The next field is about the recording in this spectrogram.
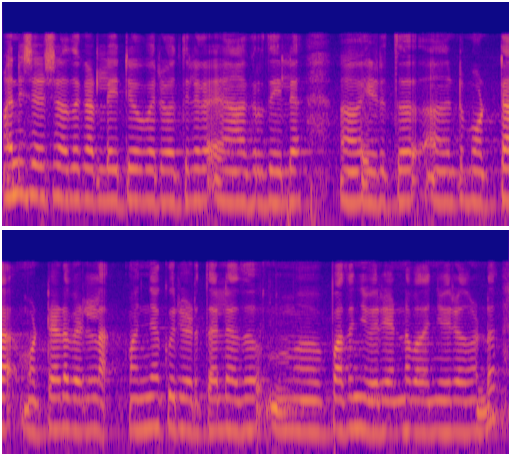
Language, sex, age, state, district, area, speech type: Malayalam, female, 45-60, Kerala, Alappuzha, rural, spontaneous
